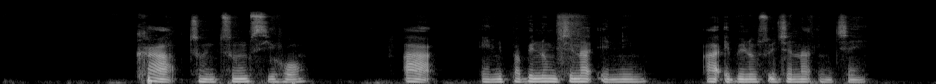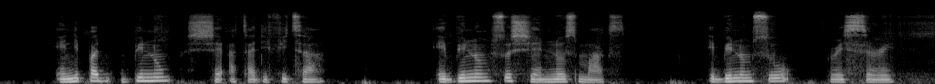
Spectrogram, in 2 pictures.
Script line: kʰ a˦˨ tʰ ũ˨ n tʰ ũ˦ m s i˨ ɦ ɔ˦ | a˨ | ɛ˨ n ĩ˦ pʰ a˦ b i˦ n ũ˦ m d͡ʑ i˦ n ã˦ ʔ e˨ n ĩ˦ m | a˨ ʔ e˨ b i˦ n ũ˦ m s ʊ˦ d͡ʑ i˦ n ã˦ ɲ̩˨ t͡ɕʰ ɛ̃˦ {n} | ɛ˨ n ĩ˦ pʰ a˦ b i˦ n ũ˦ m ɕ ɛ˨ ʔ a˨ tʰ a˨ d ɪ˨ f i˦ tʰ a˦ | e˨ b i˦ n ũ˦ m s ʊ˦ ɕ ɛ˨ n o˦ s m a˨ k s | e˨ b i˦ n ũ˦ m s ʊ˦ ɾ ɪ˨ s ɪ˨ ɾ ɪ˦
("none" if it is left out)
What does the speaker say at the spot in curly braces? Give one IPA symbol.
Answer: n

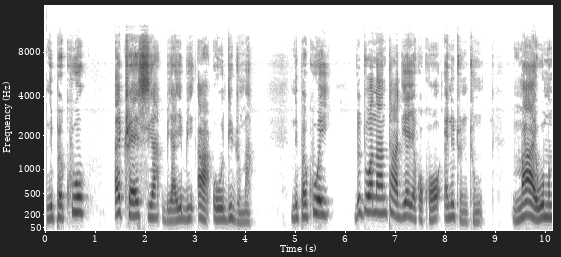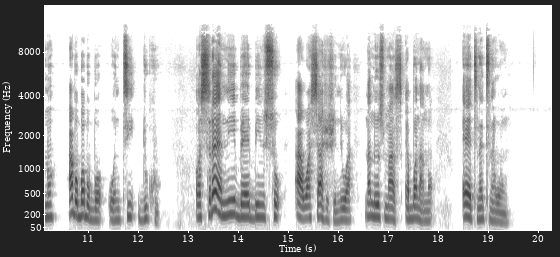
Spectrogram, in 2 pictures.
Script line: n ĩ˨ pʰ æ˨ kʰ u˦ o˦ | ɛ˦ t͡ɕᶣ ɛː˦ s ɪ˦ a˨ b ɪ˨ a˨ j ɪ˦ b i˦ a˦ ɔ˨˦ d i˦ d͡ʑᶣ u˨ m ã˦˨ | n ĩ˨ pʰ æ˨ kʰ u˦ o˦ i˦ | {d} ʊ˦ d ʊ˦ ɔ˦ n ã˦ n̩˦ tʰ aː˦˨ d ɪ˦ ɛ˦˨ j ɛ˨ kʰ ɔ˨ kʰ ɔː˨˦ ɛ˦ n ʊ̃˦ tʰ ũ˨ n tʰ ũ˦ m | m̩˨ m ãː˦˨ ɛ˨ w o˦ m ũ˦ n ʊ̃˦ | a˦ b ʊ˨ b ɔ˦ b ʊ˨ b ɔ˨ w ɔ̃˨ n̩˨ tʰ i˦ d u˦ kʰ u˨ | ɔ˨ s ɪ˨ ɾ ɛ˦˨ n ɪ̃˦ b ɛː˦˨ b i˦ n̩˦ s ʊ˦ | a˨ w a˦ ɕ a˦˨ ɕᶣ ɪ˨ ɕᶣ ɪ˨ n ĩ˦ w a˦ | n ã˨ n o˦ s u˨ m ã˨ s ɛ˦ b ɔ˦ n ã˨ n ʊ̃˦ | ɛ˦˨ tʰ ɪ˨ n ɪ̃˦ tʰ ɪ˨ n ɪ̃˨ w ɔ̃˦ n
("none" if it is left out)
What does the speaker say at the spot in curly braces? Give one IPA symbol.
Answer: d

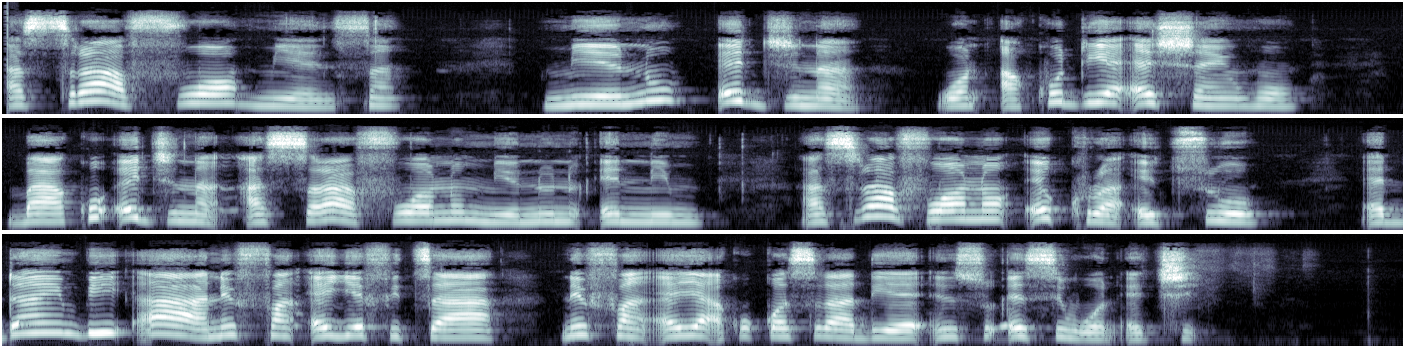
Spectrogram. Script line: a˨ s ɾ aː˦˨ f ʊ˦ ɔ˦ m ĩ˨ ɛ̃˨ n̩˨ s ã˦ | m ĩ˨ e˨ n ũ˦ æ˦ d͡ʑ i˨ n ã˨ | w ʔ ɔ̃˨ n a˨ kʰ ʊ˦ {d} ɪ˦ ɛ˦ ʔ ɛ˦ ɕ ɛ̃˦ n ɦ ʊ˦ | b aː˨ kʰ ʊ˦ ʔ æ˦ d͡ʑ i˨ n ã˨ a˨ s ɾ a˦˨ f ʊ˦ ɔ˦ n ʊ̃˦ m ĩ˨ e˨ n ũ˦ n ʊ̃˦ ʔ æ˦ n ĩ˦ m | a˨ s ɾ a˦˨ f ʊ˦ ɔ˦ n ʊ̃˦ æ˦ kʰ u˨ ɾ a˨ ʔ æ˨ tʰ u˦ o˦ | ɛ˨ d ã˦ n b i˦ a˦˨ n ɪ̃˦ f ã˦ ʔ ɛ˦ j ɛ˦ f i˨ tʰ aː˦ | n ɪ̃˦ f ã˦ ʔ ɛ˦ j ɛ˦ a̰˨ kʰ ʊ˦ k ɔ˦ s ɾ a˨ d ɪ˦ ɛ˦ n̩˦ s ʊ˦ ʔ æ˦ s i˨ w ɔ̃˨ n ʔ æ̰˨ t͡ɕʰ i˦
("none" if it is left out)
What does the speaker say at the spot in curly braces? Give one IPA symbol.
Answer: d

